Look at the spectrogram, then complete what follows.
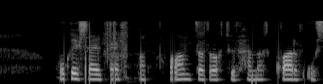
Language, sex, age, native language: Icelandic, male, 11, Icelandic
